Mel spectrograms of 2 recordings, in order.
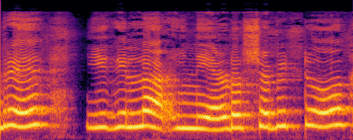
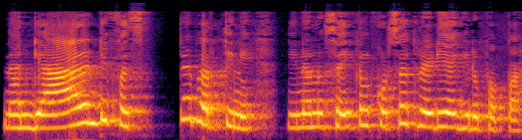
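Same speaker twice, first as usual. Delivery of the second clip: put-on higher, hopeful childlike voice; eager little boy; 4 semitones higher than usual. Grandson checking his father's promise, eager. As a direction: brighten up like a kid promised a gift. Adult voicing happy grandson.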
